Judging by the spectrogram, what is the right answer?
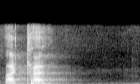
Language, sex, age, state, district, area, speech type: Sindhi, male, 45-60, Maharashtra, Thane, urban, read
